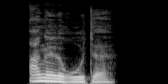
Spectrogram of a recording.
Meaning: fishing rod
- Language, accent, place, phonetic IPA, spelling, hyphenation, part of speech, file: German, Germany, Berlin, [ˈaŋl̩ˌʁuːtə], Angelrute, An‧gel‧ru‧te, noun, De-Angelrute.ogg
